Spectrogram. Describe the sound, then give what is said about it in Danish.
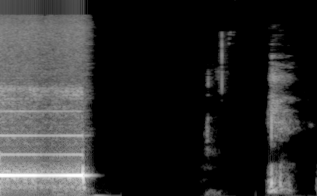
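A single phone ringing tone from an outgoing call to a man, played through a speakerphone, a steady buzzy pitch lasting under a second, then near silence with a few faint breathy noises. “Okay, vi ringer ham op nu.”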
